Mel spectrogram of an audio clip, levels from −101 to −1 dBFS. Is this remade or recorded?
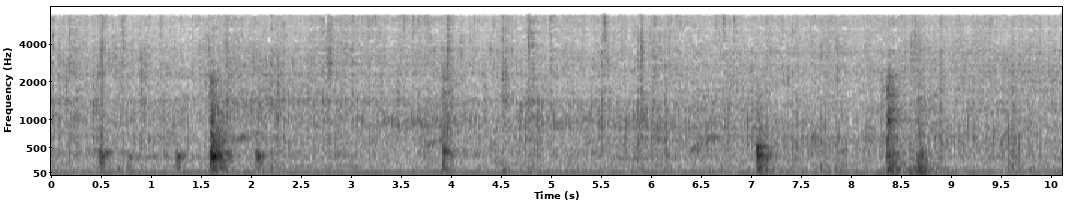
recorded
